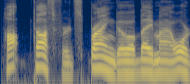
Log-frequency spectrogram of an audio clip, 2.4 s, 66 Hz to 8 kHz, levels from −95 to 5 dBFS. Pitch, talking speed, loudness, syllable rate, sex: 135 Hz, 175 wpm, -16 LUFS, 4.4 syllables/s, male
